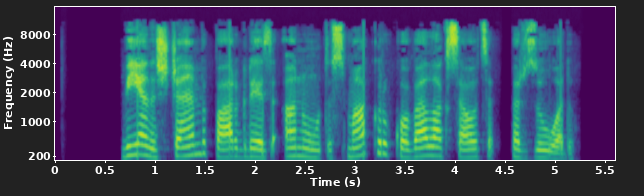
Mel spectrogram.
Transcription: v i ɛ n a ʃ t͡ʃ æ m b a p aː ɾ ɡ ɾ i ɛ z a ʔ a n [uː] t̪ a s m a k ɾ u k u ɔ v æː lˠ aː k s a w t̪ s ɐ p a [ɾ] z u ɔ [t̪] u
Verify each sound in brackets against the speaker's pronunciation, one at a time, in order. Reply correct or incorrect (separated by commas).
correct, correct, incorrect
